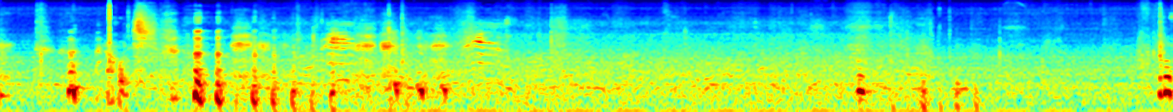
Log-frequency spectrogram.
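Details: Juniper, a pet cat, meowing nonstop after smelling salmon and wanting food; several short harmonic meows in quick succession early on, then isolated cries near the end, with a person speaking in a small indoor room.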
